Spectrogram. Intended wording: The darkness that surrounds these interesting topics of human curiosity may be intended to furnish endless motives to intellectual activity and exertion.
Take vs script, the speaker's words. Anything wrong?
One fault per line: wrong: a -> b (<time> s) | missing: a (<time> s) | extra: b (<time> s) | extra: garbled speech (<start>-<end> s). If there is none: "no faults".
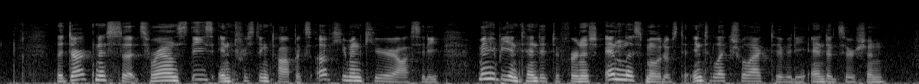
no faults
